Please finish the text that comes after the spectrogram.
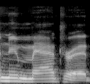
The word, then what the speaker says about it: New Madrid: got immediately ah yeah it's the new madrid although it's spelled like new madrid yes but it's madrid and in 1898 to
